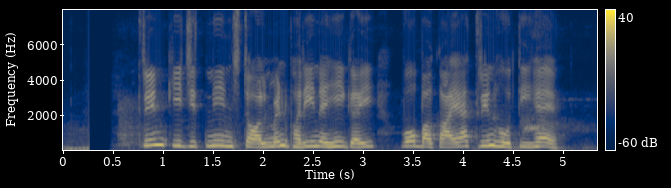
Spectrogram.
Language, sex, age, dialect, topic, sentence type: Hindi, female, 60-100, Marwari Dhudhari, banking, statement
